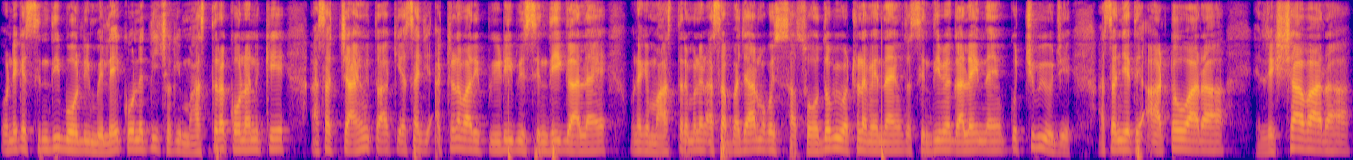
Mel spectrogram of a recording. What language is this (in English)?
Sindhi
